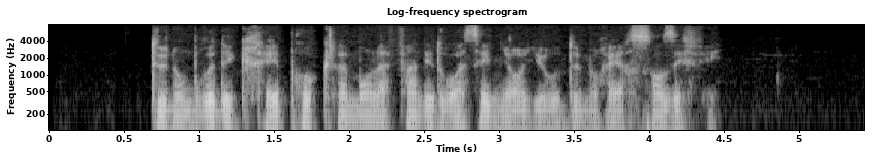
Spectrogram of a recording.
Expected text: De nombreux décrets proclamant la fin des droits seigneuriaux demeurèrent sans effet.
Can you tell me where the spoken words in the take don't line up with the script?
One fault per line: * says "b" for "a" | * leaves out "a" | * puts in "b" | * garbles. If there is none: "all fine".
all fine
